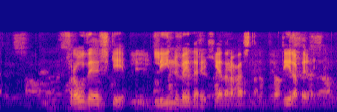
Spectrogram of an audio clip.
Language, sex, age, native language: Icelandic, male, 15, Icelandic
